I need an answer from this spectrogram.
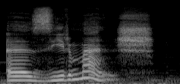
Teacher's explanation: putting the as along with the irmãs with the sound z to make the connection between the two words. As irmãs. Keep your mouth open at the end.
